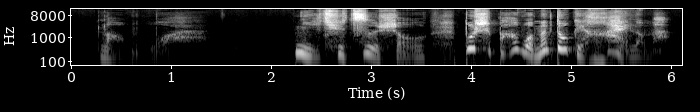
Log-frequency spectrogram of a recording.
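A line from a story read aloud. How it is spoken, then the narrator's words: Resentful, near tears. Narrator (Chinese): 郑百祥皱着眉头，几乎也要哭出来了，他的语言已经注入了怨恨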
